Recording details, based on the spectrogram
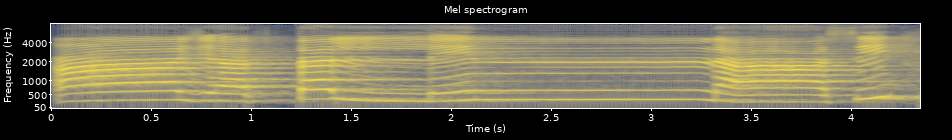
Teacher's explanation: آیتل پڑھنا ہے، آیتن نہیں، تا دو زبر کو لام کے ساتھ ملانا ہے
